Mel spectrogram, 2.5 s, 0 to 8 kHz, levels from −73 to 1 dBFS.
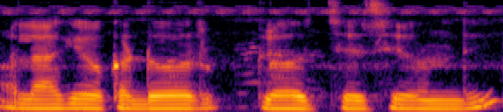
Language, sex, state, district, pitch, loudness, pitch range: Telugu, male, Andhra Pradesh, Sri Satya Sai, 115 Hz, -16 LUFS, 110-120 Hz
